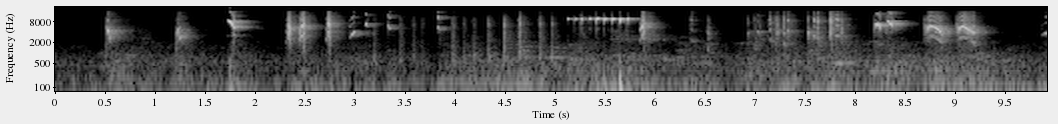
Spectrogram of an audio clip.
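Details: Konin vocalising as a stimulation track: scattered thin, high clicks and chirps, a sustained buzzy trill in the middle, and a closing burst of rapid squeaky notes.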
